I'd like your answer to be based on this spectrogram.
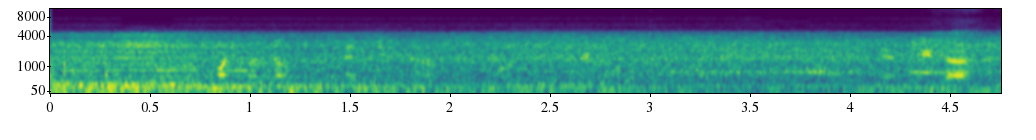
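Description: A Fiji Airways airliner at Sydney Airport gives a loud, steady jet roar that stays constant throughout, with a voice speaking over it.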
